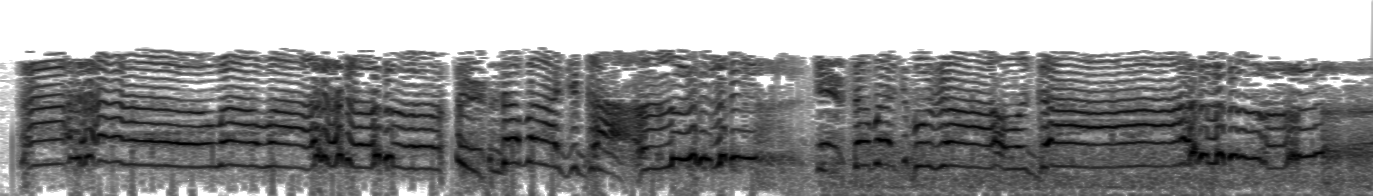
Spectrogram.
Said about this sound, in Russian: Но публика все молчала, лишь легкий шепоток проносился по рядам, а через полминуты с верхнего ряда донесся отчаянный детский плач.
